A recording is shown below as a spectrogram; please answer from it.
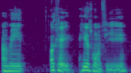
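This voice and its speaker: Animated man chatting, dry close sound. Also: medium pitch, dry recording. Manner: animated, quick storyteller who imitates others. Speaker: podcast co-host. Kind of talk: casual chat. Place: parked car.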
